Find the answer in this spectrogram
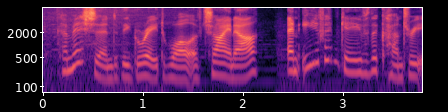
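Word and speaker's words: Qin: the Great Wall of China and even gave the country its name China as a word comes from chin spelled q-i-n but pronounced like chin because of his incredible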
